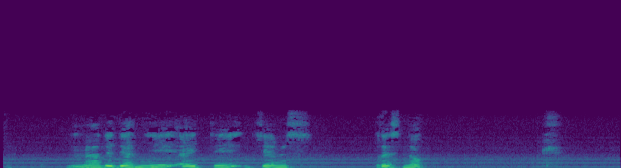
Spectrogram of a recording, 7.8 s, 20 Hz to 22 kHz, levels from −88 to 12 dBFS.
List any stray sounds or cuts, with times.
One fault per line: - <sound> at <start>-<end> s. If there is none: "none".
none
